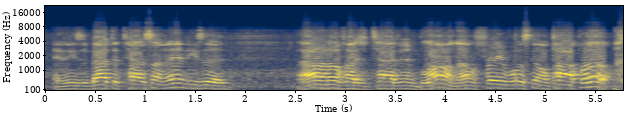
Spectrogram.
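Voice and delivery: loud, high Southern storytelling voice; thick Southern accent. Retold or imitated. Lab instructor worried about a search, thick Southern accent. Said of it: "only with a thick Southern accent".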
